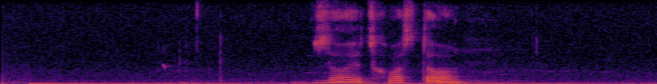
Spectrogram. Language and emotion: Russian, sad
